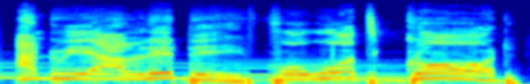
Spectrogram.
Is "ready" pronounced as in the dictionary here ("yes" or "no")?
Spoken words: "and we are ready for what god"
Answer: no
